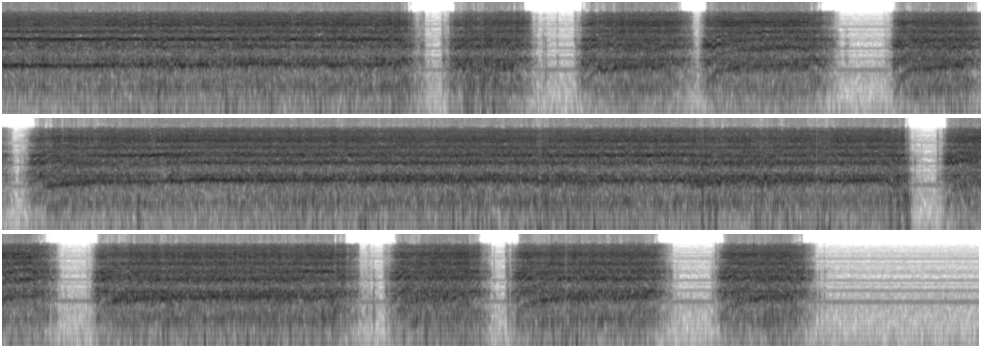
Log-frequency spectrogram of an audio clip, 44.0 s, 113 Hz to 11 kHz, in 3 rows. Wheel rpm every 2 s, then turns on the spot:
210, 210, 200, 100, 110, 140, 60, 120, 210, 230, 240, 230, 210, 210, 110, 100, 200, 100, 120, 130, 100, 0.
none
